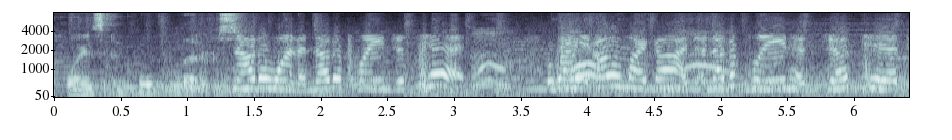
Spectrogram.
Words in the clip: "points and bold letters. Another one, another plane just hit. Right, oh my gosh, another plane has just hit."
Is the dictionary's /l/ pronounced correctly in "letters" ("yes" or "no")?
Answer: yes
